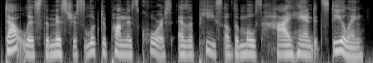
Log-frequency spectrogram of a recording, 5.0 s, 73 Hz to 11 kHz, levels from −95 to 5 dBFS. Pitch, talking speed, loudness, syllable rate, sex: 155 Hz, 180 wpm, -22 LUFS, 5.1 syllables/s, female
